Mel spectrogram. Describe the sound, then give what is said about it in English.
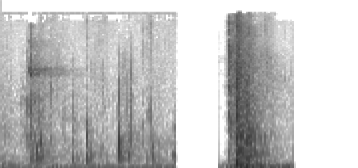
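A door is pushed shut with a heavy thunk after a moment of rattling and shuffling movement, then brief silence follows. “Shut the door.”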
